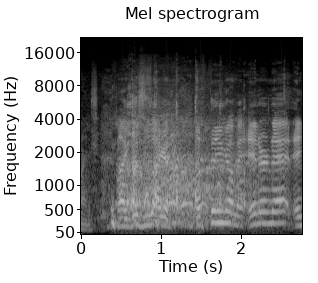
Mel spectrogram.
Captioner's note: audience laughs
